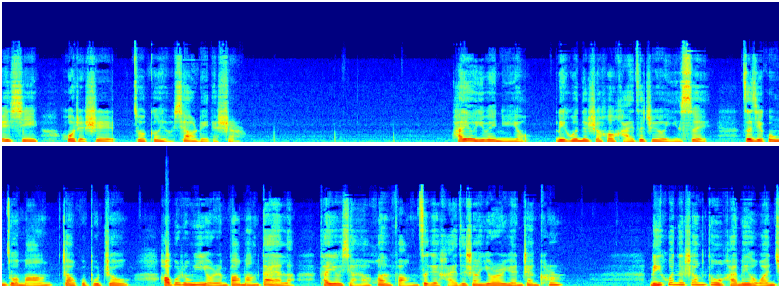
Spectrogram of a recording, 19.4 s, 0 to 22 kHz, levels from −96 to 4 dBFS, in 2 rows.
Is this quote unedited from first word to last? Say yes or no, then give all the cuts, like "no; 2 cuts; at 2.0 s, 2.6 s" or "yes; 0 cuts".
yes; 0 cuts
